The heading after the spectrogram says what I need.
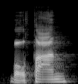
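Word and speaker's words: ボタン: Again, an accent slightly different compared to English because it's actually from Portuguese botão, but it's button. Still similar enough. Yeah, the changes in pronunciation and also being unaccented is because of that.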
